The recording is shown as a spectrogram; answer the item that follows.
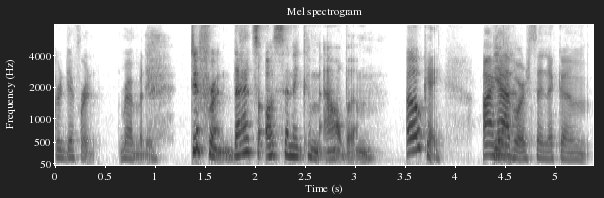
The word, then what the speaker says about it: arsenicum album: And arsenicum album is can be phonetically it's arsenicum Yes, arsenic arsen arsenic.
